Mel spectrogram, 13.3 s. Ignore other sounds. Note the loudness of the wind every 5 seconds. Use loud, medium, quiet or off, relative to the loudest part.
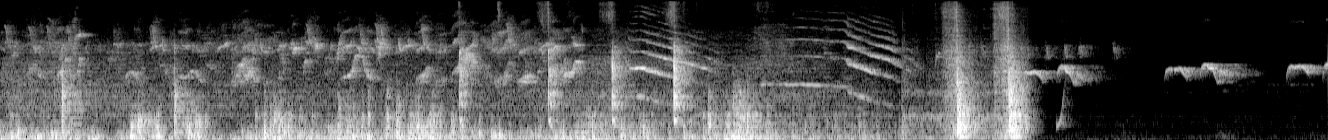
loud, loud, off.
